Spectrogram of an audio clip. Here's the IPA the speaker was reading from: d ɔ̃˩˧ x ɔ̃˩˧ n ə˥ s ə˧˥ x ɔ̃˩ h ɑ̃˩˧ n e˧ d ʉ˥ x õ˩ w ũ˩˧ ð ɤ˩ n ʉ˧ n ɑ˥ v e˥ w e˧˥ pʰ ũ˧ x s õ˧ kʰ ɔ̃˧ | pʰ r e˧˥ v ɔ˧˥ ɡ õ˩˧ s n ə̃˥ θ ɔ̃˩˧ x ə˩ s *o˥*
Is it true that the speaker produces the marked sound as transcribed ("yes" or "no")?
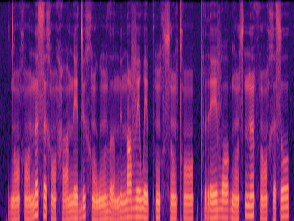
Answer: yes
